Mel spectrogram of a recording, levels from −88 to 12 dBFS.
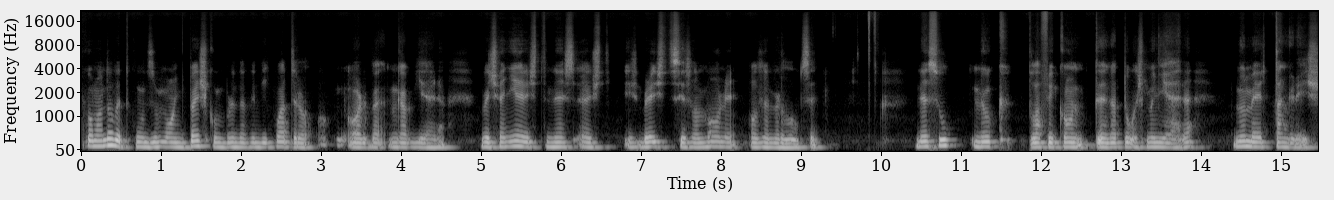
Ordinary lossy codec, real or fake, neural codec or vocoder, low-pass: none; fake; autoencoder, 48 kHz, 32 numbers a frame, DAC-VAE, trained on Japanese speech; none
